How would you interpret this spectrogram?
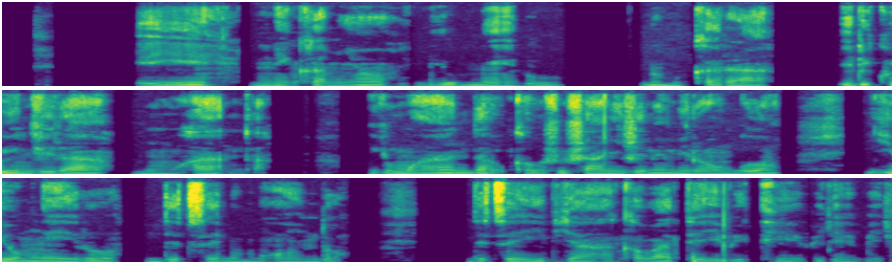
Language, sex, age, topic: Kinyarwanda, male, 25-35, government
